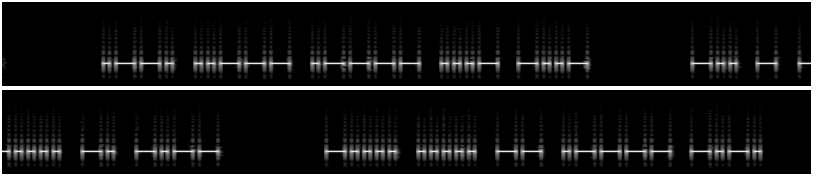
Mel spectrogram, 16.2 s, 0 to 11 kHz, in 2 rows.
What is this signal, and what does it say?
Morse code, heard as a keyed tone, about 19 wpm, 800 Hz. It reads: P21VX DT6NY 65M1C
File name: CW / DET / 1 9 1500C S B 18wpm 2551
